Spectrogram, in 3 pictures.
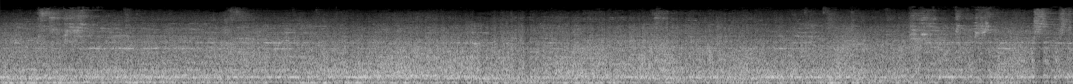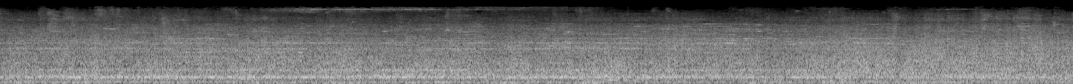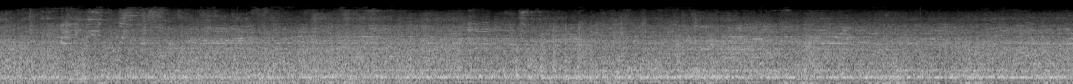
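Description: Intermodal freight train of trailers on flatcars rolling steadily past: a continuous rumble of steel wheels on rail with a steady low hum, and a cluster of sharp clicks about ten seconds in.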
